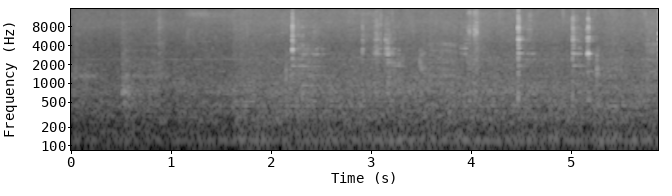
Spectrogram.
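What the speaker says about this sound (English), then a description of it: "I'm gonna plate up the pasta right now." Spaghetti aglio olio is plated, with sparse light clinks and ticks of dishes and cutlery scattered over a steady kitchen hum, faint and intermittent, with a sharper knock at the very end.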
